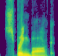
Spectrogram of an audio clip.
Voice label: "springbok", American

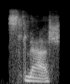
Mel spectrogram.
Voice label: "slash", Indian

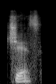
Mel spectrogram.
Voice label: "chez", Indian

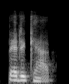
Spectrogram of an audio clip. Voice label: "pedicab", Indian; Dictionary

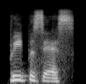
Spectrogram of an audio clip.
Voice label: "Prepossess", Indian; Dictionary

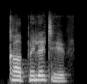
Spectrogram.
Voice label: "copulative", Indian

